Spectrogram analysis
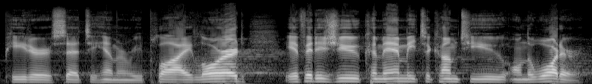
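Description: In a large church, a priest reads the gospel and preaches emphatically, repeating phrases as his voice rings out under long cathedral reverb. He has a medium-pitched, clear, resonant voice with a sharp edge, fairly even intonation, and a moderate pace.

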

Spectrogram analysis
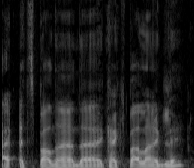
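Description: A man with a Quebec French accent who speaks at a middle pitch in easy podcast chat. He tells lively stories, breaks into laughter and slips into short impressions. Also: fast talker, smooth. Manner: animated storyteller, laughs, drops into impressions. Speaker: guest, country singer.

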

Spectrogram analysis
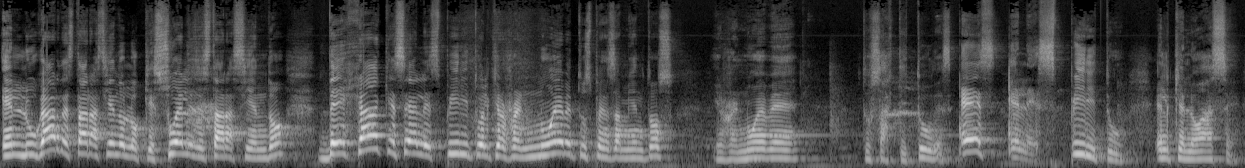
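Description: Earnest preacher with a mid-pitched voice. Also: expressive, a little hiss or hum. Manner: earnest, exhorting, speeds up and slows down for emphasis; acts out short quoted prayers and dialogue. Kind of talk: sermon.

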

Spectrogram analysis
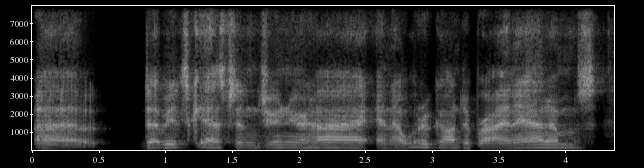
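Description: A man, telling his story as an interview guest in a relaxed, folksy way with a gravelly, husky voice. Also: fairly high pitch, normal speed, a little hiss or hum, poor audio. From Dallas, Texas. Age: 60s. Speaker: guest in recovery. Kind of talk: conversational storytelling.

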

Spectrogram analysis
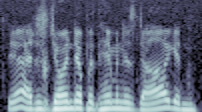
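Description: A man talking hunting in loose conversation, full of restarts and filler. His voice is mellow and a bit high, and the recording is dry and close. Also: fairly even intonation, fairly quick, dry recording, low-quality recording. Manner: rambling, lots of fillers and restarts, says dude. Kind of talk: casual chat about duck hunting.

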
